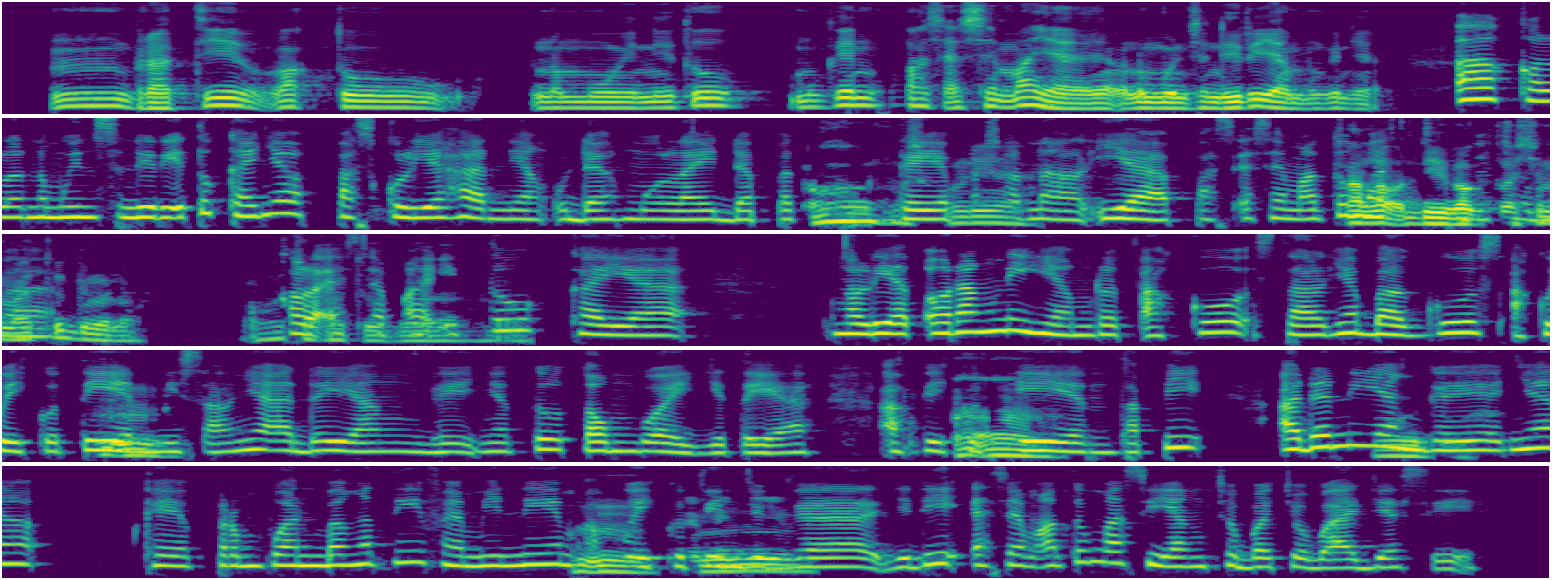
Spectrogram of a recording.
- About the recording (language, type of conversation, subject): Indonesian, podcast, Bagaimana kamu pertama kali menemukan gaya pribadimu?
- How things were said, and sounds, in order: other background noise; tapping; in English: "style-nya"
